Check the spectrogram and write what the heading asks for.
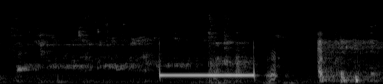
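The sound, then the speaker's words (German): A telephone call ringing out to a guest being called in: one steady, flat ringback tone lasting about a second, loud and clear, framed by faint clicks and line noise with no one speaking. “Ich habe hier schon mal auf dem Telefon jemanden aufgerufen, den wir jetzt mal anrufen.”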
